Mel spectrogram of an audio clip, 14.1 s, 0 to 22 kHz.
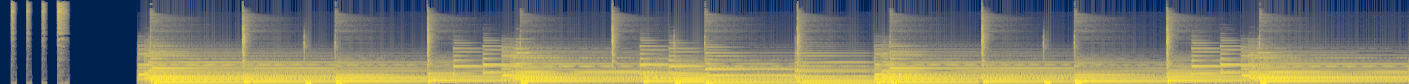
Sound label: So Saxy; Soundzabound Volume 1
